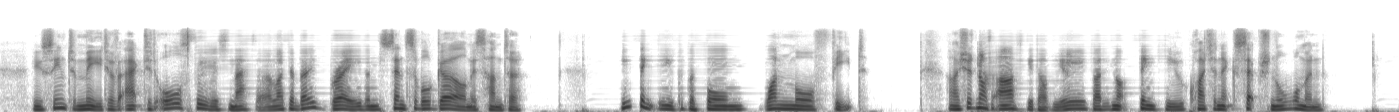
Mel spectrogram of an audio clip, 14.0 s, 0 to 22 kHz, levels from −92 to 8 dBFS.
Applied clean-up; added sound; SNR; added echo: neural mask model DeepFilterNet 3.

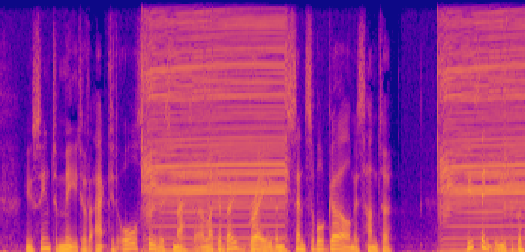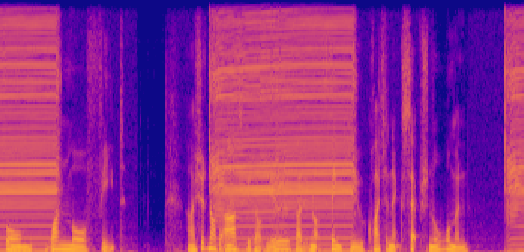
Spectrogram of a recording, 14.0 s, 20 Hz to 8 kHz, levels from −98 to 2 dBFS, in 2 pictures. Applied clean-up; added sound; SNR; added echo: none; Domestic sounds, home sounds; 6 dB; none.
